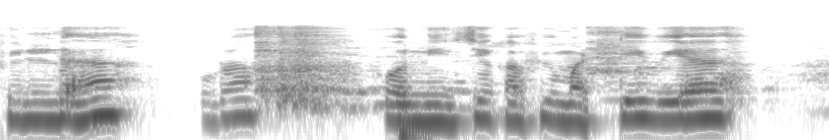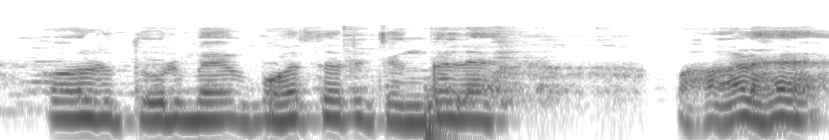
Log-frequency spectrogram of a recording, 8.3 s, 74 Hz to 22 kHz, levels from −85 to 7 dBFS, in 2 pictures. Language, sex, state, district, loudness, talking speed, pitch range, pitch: Hindi, male, Bihar, Bhagalpur, -31 LUFS, 125 wpm, 170-185 Hz, 180 Hz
